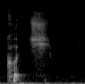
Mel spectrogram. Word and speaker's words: cwtch: And it's kwitch. What do you think of that? But it's spelled CWTCH.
